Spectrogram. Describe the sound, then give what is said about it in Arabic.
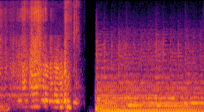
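Dense, angry buzzing of a huge swarm of wild Himalayan giant honeybees (Apis laboriosa), loud, breaking off briefly for a moment of silence before the droning mass resumes at full intensity. Honey hunters are confronting the swarm to harvest its honey. “إنها مواجهة أسراب النحل البري الغاضب في أكبر تجمع له حول العالم ويطلق عليه اسم نحل الأبيس لابوريوسا من أجل صيد العسل الأخطر في العالم”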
